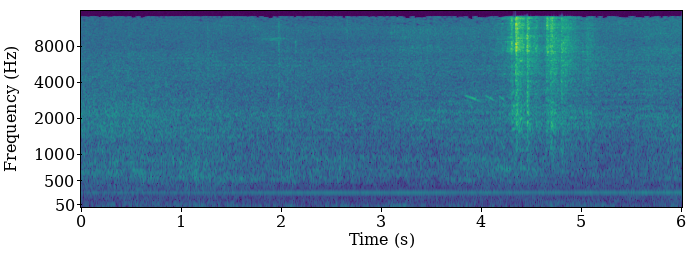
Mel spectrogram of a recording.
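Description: Noise at a railway level crossing right after a train has passed: a steady wash of rail and street noise with a constant low hum, and a quick cluster of sharp clicks about four and a half seconds in.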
